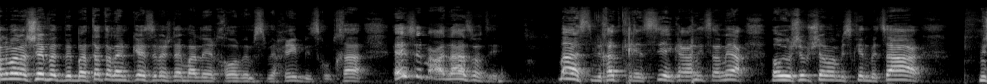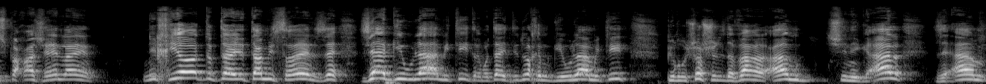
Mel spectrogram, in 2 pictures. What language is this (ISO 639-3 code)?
heb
